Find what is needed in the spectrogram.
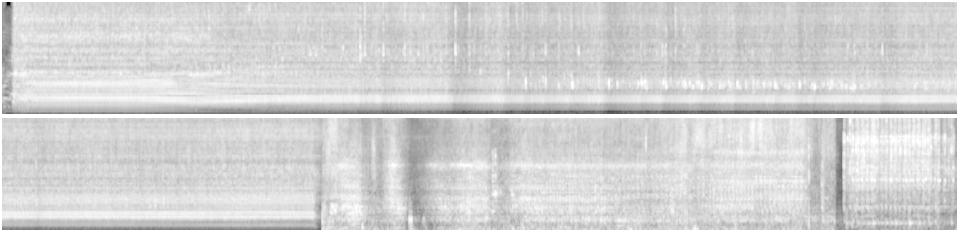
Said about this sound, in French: on entend le, bruit des, machines à coudre parce qu'on rentre dans un atelier justement de, couture. Euh, c'est l'atelier chantier insertion.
